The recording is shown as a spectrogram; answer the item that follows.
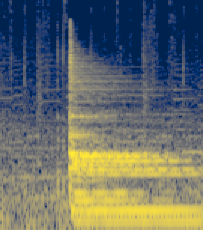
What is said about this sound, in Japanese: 効果音についてちょっとお話ししたいと思います。効果音は、えーと、と例えばあのガーンこんな感じ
